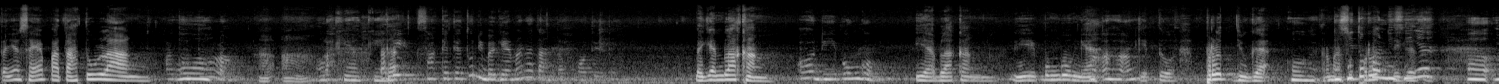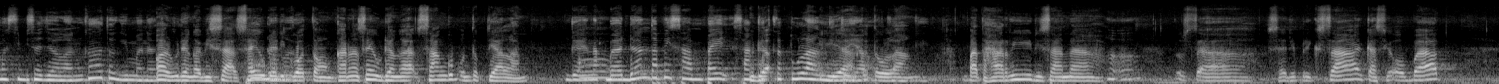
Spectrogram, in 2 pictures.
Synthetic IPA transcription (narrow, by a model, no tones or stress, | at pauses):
ət̪aɲasajapat̪aht̪ulaŋpat̪aulaŋ | aʔaokeokeat̪aisaket̪̚ɲat̪udibaɡianmanat̪ant̪asmot̪it̪u | baɡianbəlakaŋ | ɔdipuŋɡʊŋ | ijablakaŋdipuŋɡʊŋjaɡit̪u | pəɾʊt̪̚d͡ʒuɡaʔ | oamasit̪uɾotndiisiiɲa | əmasɪbisad͡ʒalankaːt̪awɡimanaoudahŋɡaʔbisasajaudahdiɡot̪ɔŋkaɾənasajaudahŋɡaʔsaŋɡʊpunt̪ʊk̚d͡ʒialam | ɡaenak̚badant̪apisampajsaukdakət̪ulaŋijajakət̪ulaŋ | əmpat̪ɦaɾidisana | t̪ɾʊsə | sajadipəɾiksadikasɪhobat̪̚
